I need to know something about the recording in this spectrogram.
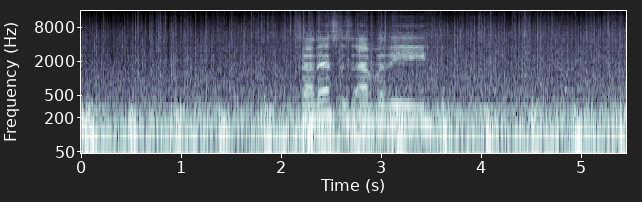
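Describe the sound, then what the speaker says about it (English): Rain falling steadily during a road trip from Buffalo to Dayton, a dense, even patter heard close up throughout, with a short burst of speech in the middle. "It is raining!"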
